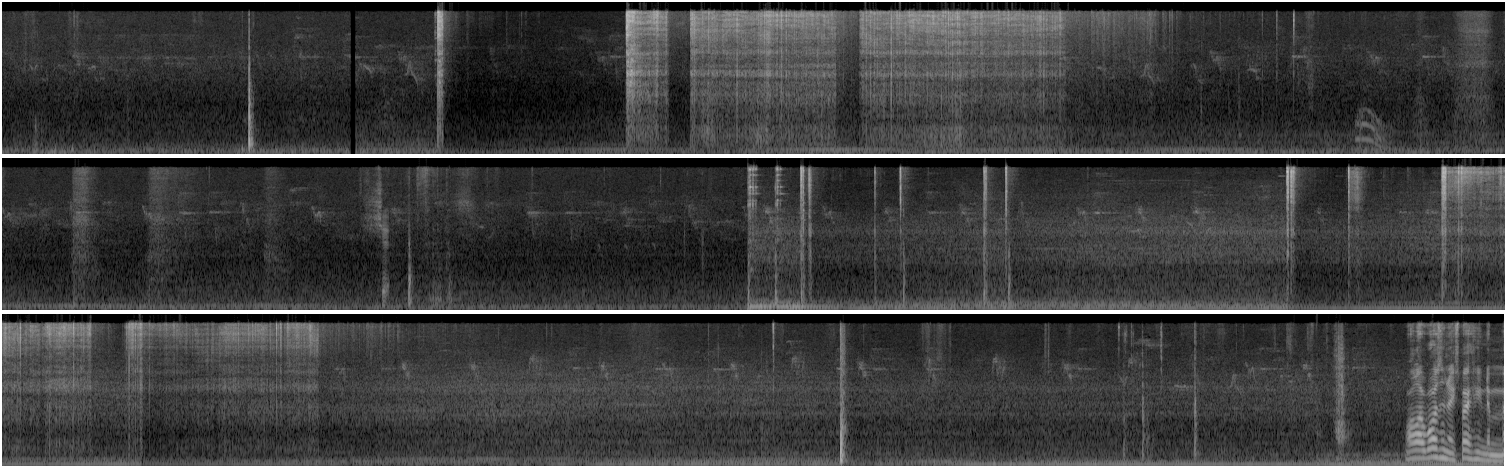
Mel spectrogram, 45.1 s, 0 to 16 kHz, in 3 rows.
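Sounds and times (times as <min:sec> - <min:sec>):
loud sizzling hiss: 0:06.2 - 0:11.9, 0:27.8 - 0:34.7
welding arc crackling: 0:06.2 - 0:12.9, 0:22.5 - 0:25.2, 0:27.8 - 0:34.8
low hum: 0:19.9 - 0:44.9.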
